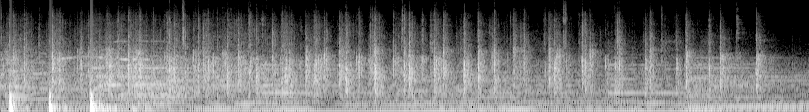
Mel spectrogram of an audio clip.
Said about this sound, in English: Woo! Come on, clap your hands.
